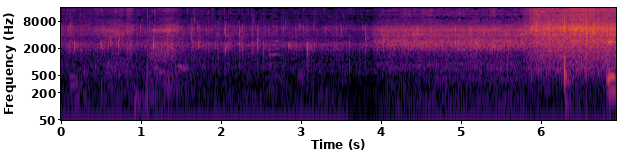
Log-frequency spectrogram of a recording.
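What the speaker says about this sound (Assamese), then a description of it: "প্ৰথমতে আমি মাছখিনি ফ্ৰাই কৰি ল'লোঁ।" Fish sizzles and crackles as it fries in hot oil, a steady hiss that grows louder and brighter toward the end, with occasional stirring clicks.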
